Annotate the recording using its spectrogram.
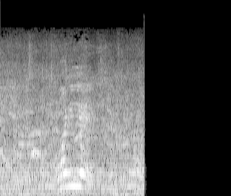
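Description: A man speaks loudly to an audience.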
